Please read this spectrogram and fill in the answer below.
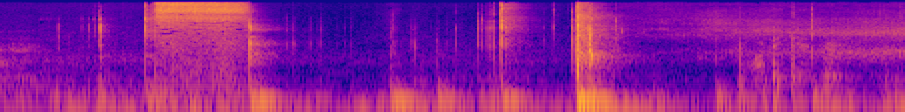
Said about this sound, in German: So, und äh, an der Stelle machen wir auch den Energy auf. So, bam. Mal gucken, wie der klingt.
